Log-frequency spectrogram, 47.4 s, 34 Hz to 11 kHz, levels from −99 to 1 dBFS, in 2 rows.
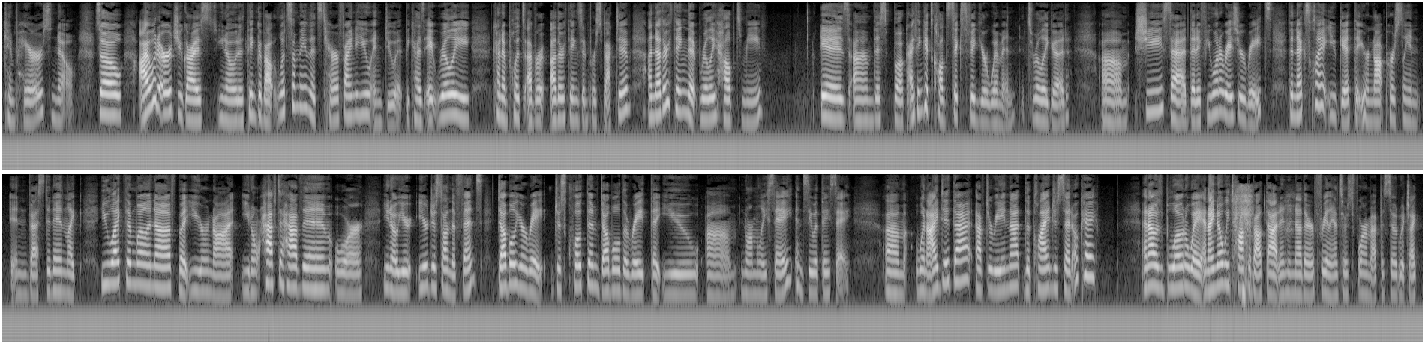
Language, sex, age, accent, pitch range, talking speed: English, female, 20-39, American, 180-230 Hz, 190 wpm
